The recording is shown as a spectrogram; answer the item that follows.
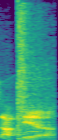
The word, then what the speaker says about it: Zapier: And I'm like, on the footer of the site, it says Zapier makes you happier. I've spoken to Wade and he says it like that.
